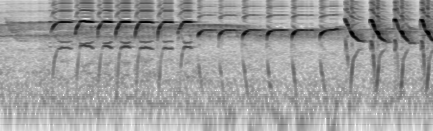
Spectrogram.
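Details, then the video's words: Canary song intended to make other canaries sing: a series of evenly repeated whistled notes, a lower run of slurred notes, then loud high downsweeping whistles. "Suara Kicauan Kenari ini Sering Kali Memancing Emosi Kenari Lain Agar ikut GACOR DOR"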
